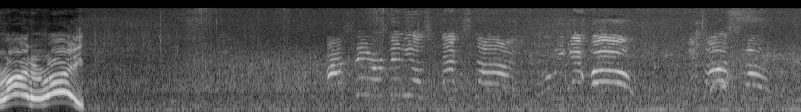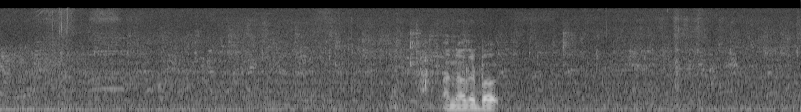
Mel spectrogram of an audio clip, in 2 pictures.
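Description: A boat's outboard motor rumbles steadily on the water.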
